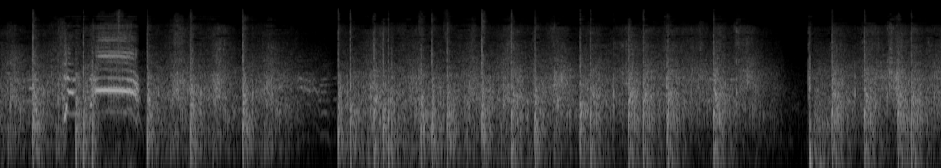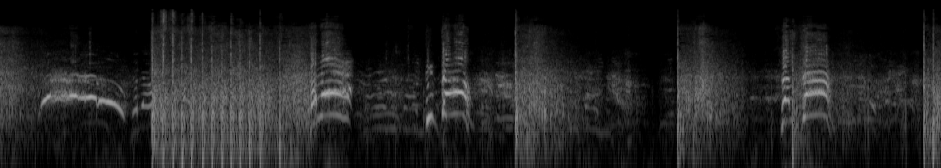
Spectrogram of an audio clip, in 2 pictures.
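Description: Men shout loudly outdoors.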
